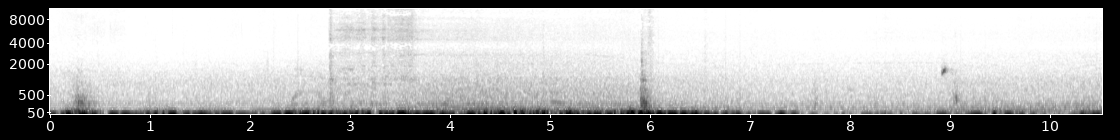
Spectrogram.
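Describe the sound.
A big truck's engine gives off a low, continuous rumble that holds loud throughout. A few mechanical clunks and brief whines rise above it, and no one speaks.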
